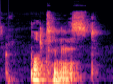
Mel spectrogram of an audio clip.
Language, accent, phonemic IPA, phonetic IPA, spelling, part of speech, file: English, Southern England, /ˈbɒt.ən.ɪst/, [ˈbɒt.n̩.ɪst], botanist, noun, LL-Q1860 (eng)-botanist.wav
- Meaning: A person engaged in botany, the scientific study of plants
